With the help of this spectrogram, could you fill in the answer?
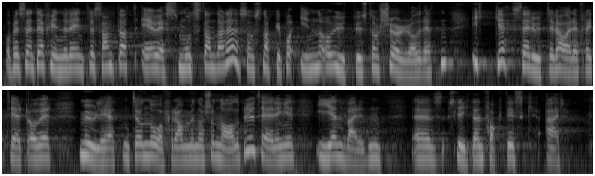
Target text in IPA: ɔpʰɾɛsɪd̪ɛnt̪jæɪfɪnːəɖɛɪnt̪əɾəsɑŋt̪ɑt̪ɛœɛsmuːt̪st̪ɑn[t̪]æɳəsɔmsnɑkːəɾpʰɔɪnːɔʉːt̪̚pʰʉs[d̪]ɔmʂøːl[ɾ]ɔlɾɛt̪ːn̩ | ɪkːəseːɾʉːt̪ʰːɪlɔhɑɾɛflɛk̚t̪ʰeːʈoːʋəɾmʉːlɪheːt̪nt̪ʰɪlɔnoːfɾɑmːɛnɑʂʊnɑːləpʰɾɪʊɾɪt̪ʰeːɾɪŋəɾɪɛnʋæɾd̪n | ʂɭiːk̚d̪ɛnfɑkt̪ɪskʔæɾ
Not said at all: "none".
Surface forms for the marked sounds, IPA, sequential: d̪, t̪, ɾ

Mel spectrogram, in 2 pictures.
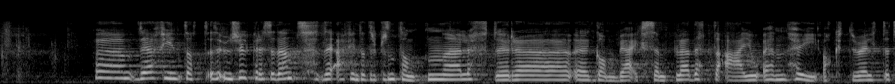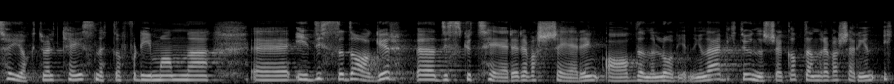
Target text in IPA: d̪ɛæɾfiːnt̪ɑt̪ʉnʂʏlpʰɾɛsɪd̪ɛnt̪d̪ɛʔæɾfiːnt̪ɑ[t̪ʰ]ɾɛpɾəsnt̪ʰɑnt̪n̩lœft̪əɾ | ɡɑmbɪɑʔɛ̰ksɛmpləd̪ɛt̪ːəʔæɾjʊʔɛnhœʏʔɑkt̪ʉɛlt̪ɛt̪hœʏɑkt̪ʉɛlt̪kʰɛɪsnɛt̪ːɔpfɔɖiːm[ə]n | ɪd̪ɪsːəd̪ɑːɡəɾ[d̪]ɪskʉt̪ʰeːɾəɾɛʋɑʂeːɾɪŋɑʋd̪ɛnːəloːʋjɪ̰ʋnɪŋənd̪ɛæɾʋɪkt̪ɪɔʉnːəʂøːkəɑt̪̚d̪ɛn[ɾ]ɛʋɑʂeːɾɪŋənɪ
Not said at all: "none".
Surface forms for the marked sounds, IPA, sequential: t̪, ɑ, d̪, ɾ

